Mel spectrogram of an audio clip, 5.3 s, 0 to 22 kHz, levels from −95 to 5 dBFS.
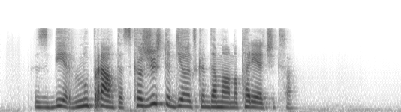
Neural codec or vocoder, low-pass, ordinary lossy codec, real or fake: codec, 16 kHz, 0.5 kbps, X-Codec, HuBERT features, trained on balanced general audio; none; none; fake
